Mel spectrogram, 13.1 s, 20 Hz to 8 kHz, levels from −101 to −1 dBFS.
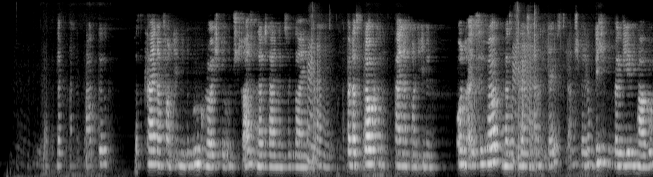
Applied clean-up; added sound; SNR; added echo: neural mask model DeepFilterNet 3.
